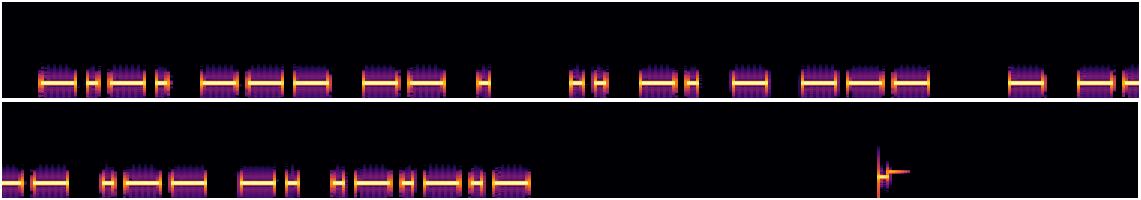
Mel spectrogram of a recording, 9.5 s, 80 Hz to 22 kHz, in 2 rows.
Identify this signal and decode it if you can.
Morse code, heard as a keyed tone, about 25 wpm, 700 Hz. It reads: COME INTO TOWN.
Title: Sentences from Top 1000 Words - Review Part 2 - 25wpm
